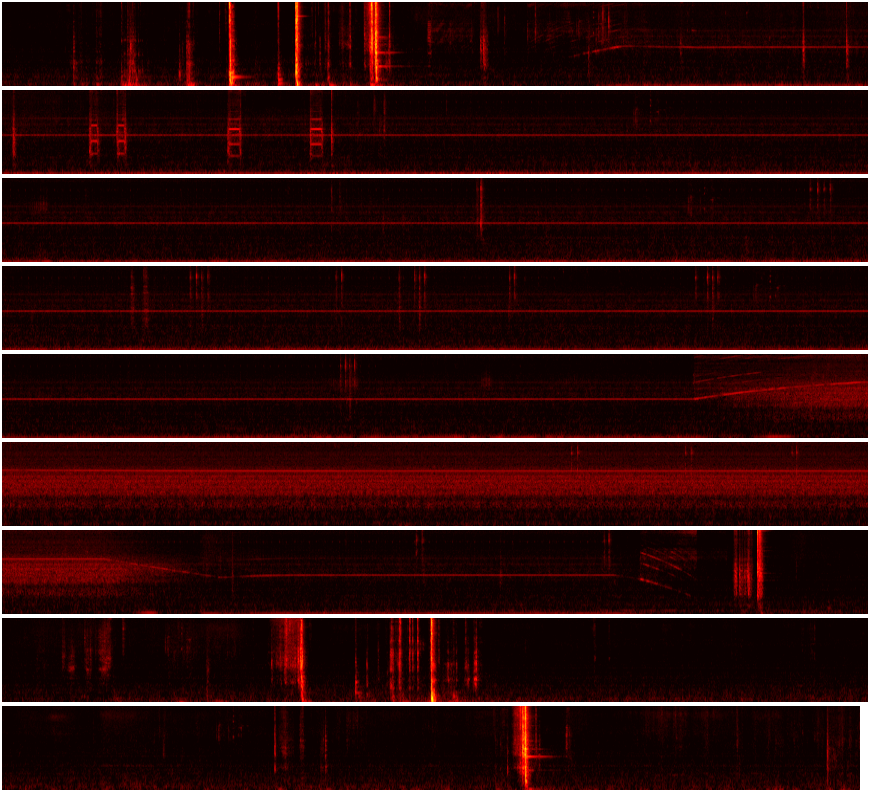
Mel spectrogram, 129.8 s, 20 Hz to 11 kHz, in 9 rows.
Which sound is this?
reading software off of DVD, hard drive noises, light fan noises, mouse clicks
Inserting, reading, launching a program, and ejecting a DVD-R in a USB disc drive (repackaged "hp DVDRAM GU90N" laptop drive) with the occasional rumble of a 2TB 7200RPM internal hard drive (in an enclosure) and mouse clicks. computer fan may be audible in background. Contains seek noises.
recorded on Blue Yeti in omnidirectional mode and denoised in RX 8 (drive whine re-enhanced though as noise removal made it quieter)
Labels added to audio in FL Studio Edison
cd, cd-r, cdr, cd-rom, cdrom, click, computer, denoised, disc, disc-drive, disk, disk-drive, drive, dvdr, fan, hard-drive, hdd, hp, motor, mouse, mouse-click, vibrating, yeti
